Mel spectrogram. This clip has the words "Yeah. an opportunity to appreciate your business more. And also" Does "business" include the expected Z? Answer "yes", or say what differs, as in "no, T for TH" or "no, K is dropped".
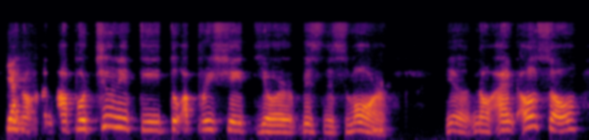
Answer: no, S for Z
